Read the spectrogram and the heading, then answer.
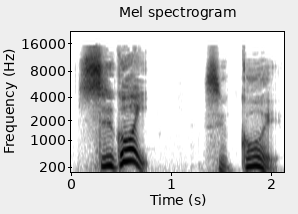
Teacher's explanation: You really want to rise for the go. · Term: pitch accent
